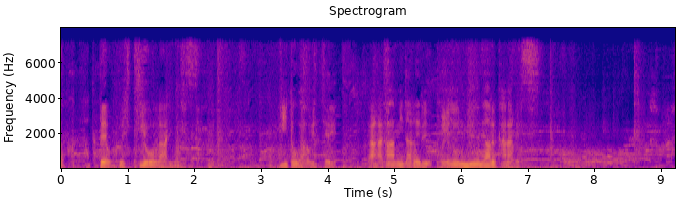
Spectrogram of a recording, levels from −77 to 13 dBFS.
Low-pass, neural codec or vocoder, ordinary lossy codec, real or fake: 7.2 kHz; codec, 16 kHz in and 24 kHz out, 0.6 kbps, FireRedTTS-2 codec; none; fake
